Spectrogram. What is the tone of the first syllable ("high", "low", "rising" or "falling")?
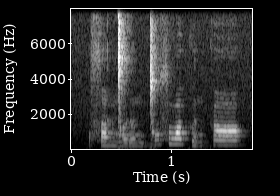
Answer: low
